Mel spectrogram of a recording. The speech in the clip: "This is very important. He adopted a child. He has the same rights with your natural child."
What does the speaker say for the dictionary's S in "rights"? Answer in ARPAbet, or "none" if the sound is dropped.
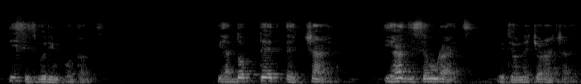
none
